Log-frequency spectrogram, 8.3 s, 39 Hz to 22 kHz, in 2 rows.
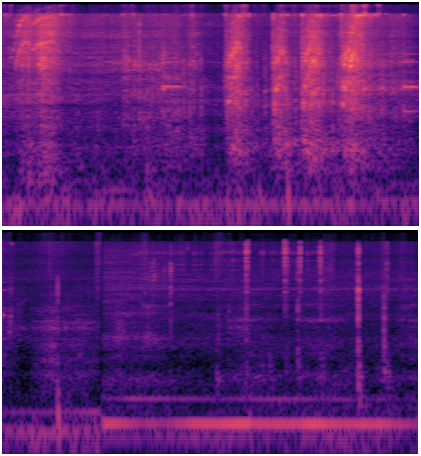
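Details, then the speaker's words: Kyosho DRX VE Ford Fiesta S2000 RC rally car with motor fan on ESC, warm day test drive: irregular rattly clatter bursts while driving, then steady motor hum; body rubbing, likely wheel on body, owner suspects rear needs raising; no overheating. "Yeah, something's rubbing. I'm not quite sure what. Maybe the back needs to come up. Almost as if the back needs to come up. Yeah, it's making too much clatter."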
